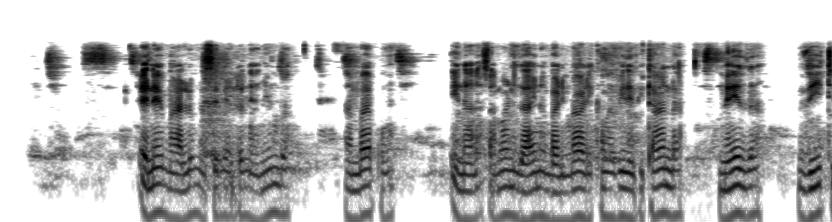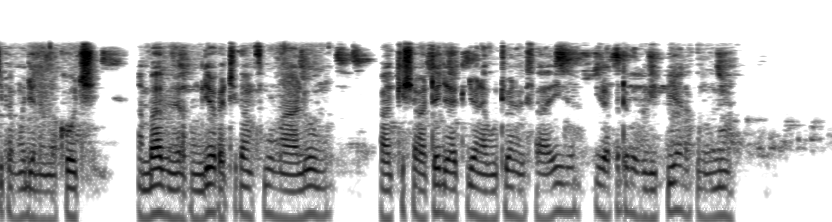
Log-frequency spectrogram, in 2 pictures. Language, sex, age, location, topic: Swahili, female, 18-24, Dar es Salaam, finance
